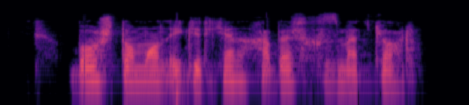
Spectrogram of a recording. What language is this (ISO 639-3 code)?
uzb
